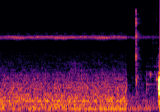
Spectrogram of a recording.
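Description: Faint outdoor night ambience with a thin, steady high-pitched insect drone. Near the end the background drops away briefly and there is a single short click.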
